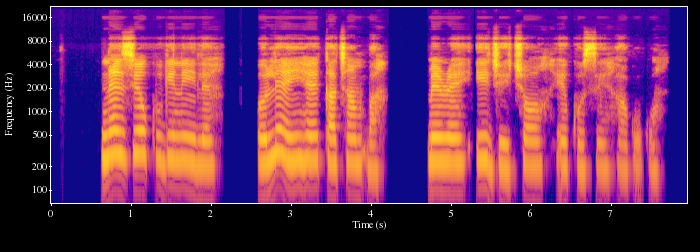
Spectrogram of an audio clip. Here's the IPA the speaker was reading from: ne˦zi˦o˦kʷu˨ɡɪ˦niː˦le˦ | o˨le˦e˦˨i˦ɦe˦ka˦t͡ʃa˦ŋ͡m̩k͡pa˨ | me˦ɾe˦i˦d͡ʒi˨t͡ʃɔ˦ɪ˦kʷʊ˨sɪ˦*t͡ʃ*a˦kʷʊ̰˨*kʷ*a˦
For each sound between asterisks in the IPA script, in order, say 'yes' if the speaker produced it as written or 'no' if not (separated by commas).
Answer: no, yes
